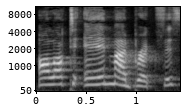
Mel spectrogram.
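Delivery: deliberate put-on Australian accent, played up. Reading out a quote from a newspaper article: Australian accent. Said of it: "I should do an Australian accent".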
